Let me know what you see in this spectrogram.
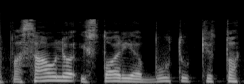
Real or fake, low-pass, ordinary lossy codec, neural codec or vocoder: fake; 10.8 kHz; MP3, 32 kbps; codec, 44.1 kHz, 7.8 kbps, Pupu-Codec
